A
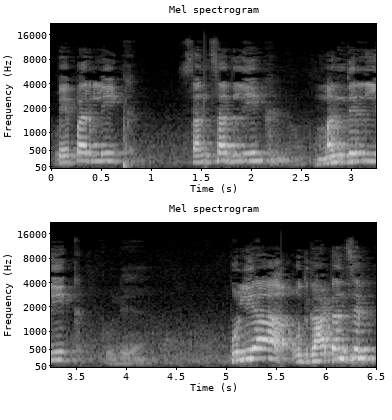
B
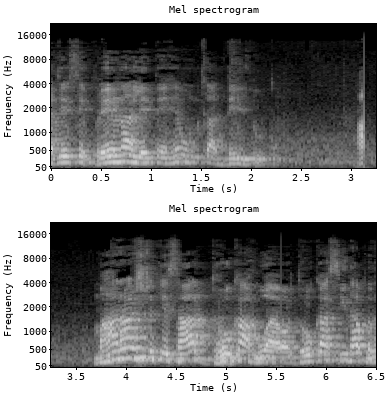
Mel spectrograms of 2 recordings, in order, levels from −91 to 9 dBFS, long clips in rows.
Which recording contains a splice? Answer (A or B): B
